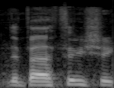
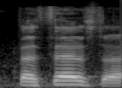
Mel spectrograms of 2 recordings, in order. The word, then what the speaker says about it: Bethesda: Sure, there's the Bathsheba games, or Bethesda, if you want to pronounce it correctly.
